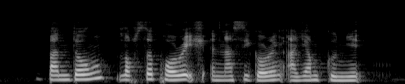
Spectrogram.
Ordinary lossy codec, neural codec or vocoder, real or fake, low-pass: none; none; real; none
